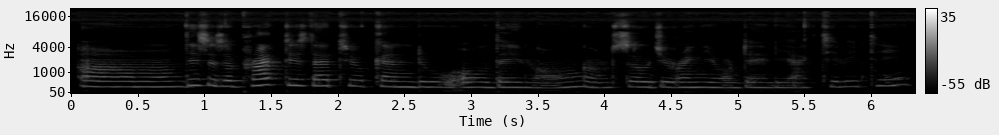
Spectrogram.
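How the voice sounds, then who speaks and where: A woman with a fairly high, mellow voice leads a guided meditation at a very slow pace. She is soft and gentle, often trailing into breathiness. She pauses long and hesitates as she gives instructions. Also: fairly even intonation. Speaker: meditation teacher.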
